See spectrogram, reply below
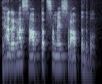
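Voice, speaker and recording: A man's voice: mid-range voice, quick pace, fairly bright tone. A man teaching Hindi grammar to a class, drilling words by repeating them again and again and slipping in playful, folksy asides. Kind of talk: classroom lecture.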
